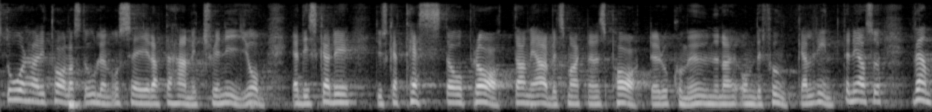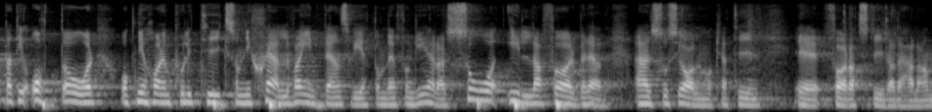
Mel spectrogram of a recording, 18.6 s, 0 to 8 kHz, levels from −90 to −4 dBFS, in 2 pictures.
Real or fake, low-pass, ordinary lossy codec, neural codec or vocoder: real; 7.2 kHz; none; none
